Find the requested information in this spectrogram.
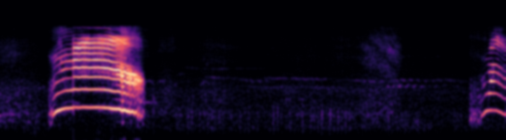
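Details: A brown tabby stray cat on a cat island, wanting to be put on a person's knee, gives a loud, drawn-out meow, then starts another near the end.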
